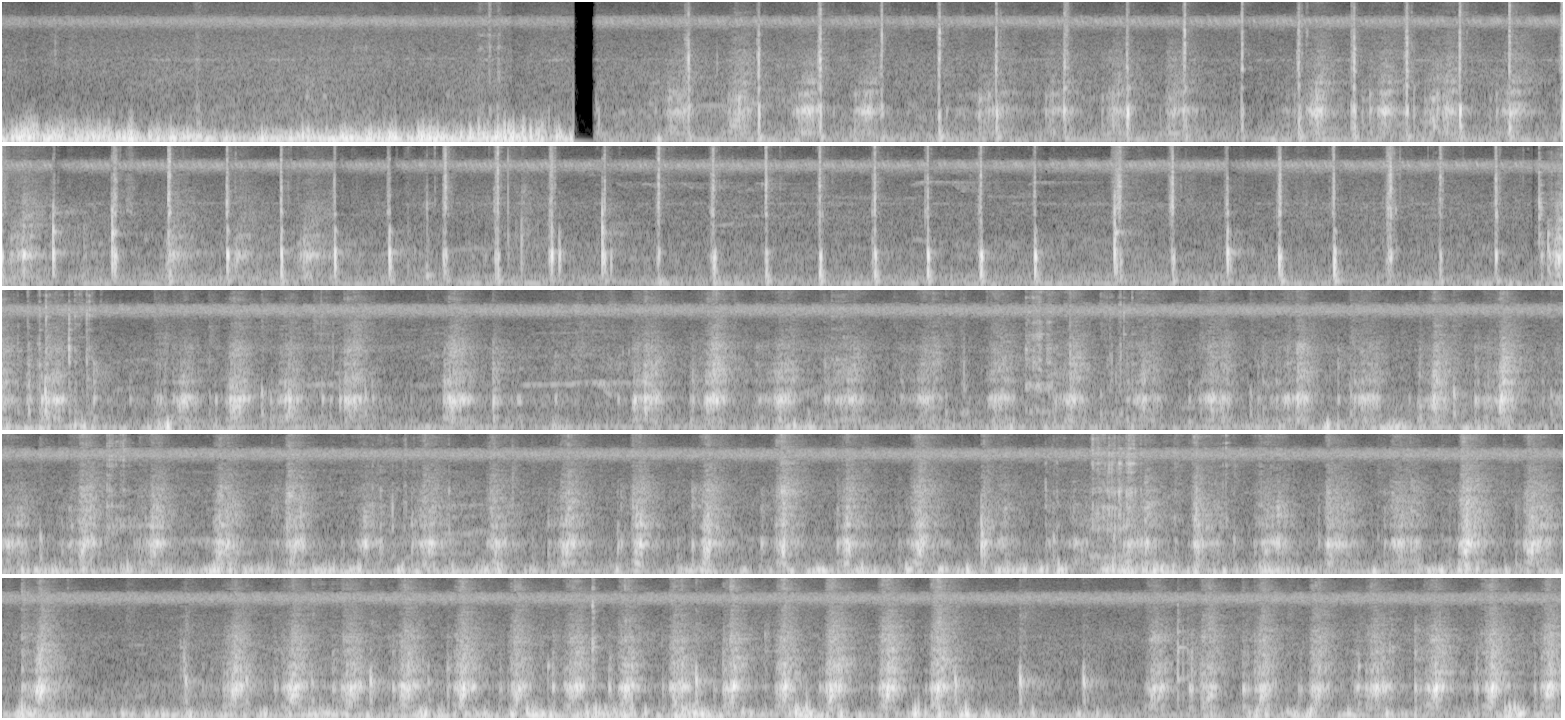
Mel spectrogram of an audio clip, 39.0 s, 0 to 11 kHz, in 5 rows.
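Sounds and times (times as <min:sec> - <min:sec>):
high insect drone: 0:00.0 - 0:39.0
knife chopping on cutting board: 0:03.4 - 0:15.6.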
